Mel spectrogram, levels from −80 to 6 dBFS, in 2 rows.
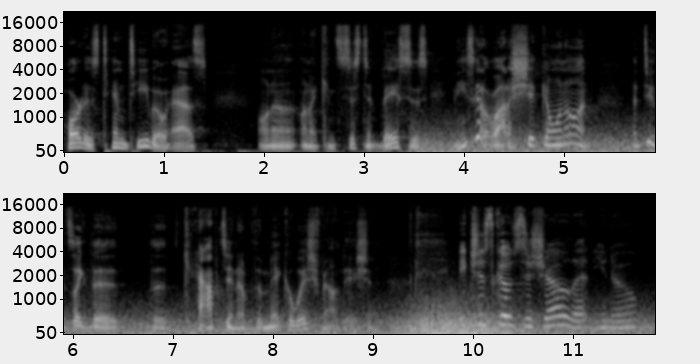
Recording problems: wind noise on the microphone; heavy; from 3.5 s on; 8 dB below the speech

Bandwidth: 15 kHz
